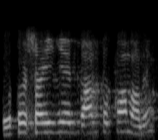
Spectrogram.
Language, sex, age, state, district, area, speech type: Bengali, male, 45-60, West Bengal, Paschim Bardhaman, urban, conversation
